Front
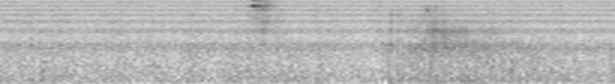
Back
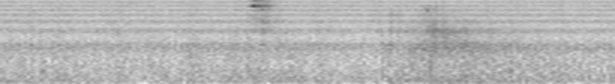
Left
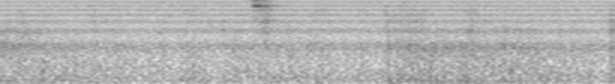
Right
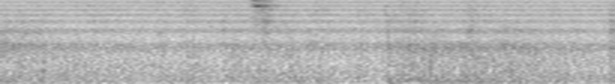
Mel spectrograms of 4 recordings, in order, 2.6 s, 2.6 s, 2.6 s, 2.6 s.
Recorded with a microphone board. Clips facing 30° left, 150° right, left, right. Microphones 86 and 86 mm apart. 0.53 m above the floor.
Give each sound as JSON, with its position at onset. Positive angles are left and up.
{"t": 1.0, "sound": "keys jangling", "azimuth_deg": -85, "distance_m": 4.5}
